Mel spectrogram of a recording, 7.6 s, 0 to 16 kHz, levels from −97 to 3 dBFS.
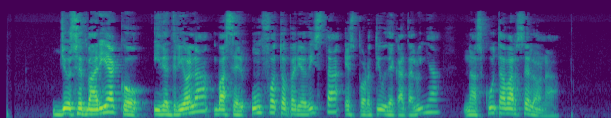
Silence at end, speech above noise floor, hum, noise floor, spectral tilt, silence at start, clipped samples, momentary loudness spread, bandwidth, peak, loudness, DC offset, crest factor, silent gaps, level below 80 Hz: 0.7 s; 43 dB; none; -63 dBFS; -5.5 dB/octave; 0.65 s; under 0.1%; 13 LU; 11.5 kHz; -2 dBFS; -21 LUFS; under 0.1%; 18 dB; none; -56 dBFS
